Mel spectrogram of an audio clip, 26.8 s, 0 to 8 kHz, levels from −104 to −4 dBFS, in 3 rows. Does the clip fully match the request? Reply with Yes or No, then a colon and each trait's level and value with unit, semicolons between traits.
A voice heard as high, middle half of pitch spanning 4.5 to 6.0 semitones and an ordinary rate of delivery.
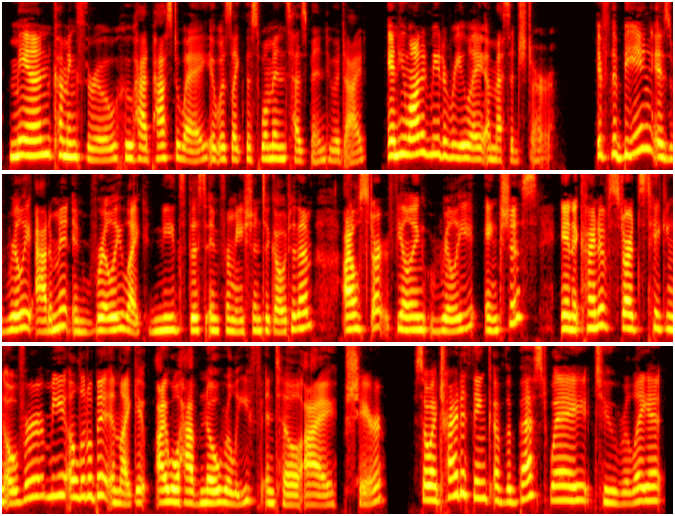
No: high, 230 Hz; average, 4.0 semitones; average, 180 wpm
